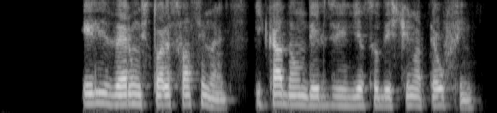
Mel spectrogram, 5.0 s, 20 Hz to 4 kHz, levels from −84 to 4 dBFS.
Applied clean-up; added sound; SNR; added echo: neural mask model Resemble Enhance denoiser.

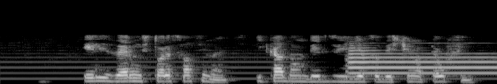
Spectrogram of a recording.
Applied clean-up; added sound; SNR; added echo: classical method log-MMSE.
